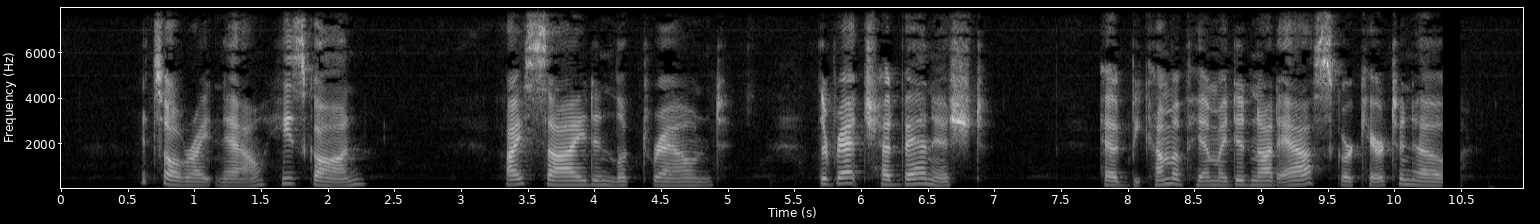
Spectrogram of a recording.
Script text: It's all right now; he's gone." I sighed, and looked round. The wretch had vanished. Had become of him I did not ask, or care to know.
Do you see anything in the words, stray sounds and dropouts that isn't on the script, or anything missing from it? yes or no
yes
